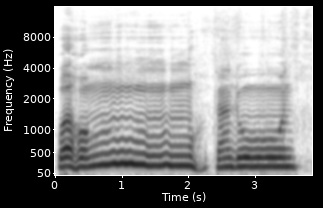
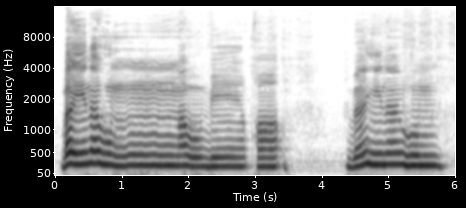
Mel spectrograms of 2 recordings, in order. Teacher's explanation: mim ketemu mim maka dibaca dengung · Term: idgham mimi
